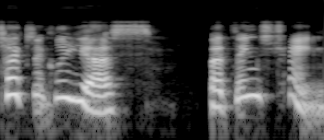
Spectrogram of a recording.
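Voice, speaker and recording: Putting on a character voice, a woman growls at an extremely high pitch with very wide pitch swings and a fairly slow pace. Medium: read story. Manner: gruff, sarcastic.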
